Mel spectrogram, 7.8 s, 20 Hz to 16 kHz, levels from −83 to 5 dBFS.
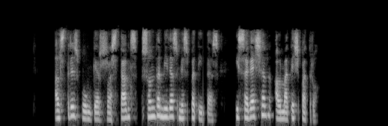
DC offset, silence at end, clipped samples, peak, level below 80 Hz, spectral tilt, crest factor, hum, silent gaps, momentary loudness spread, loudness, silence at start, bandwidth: under 0.1%; 1.45 s; under 0.1%; -2 dBFS; -62 dBFS; -3 dB/octave; 18 dB; none; 4.58-4.70 s; 8 LU; -17 LUFS; 1.1 s; 7.8 kHz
